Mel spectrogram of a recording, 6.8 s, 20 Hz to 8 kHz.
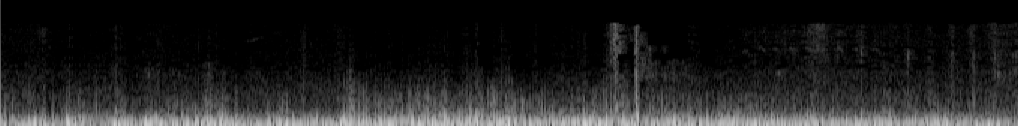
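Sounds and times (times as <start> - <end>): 
rumbling outdoor wind buffeting the microphone: 0.0 - 6.7
arrow striking target: 4.0 - 4.6.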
